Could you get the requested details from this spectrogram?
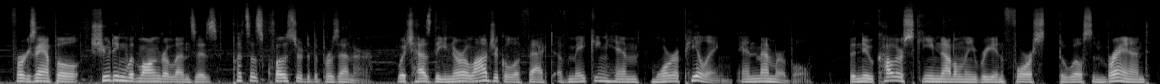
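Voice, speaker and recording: A male narrator reads scripted explainer narration for a video production in a voice of middling pitch, with soft background music playing beneath him.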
